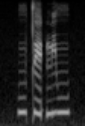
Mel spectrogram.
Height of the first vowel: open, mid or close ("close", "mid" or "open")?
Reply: close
